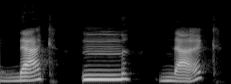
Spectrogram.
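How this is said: The words are separated by pauses. The speaker calls it wrong. "So I can't say neck, mm, neck. That doesn't sound correct"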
